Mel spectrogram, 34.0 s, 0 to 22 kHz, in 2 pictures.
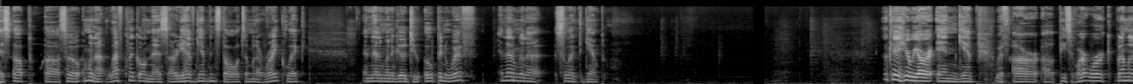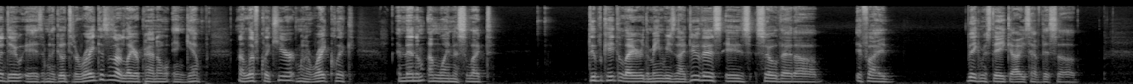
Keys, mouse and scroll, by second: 1.6 click, 3.9 right click, 8.7 click, 11.4 Pause, 20.0 click, 21.3 right click, 25.0 click.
